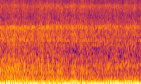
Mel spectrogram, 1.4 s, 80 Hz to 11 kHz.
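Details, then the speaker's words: First start of a budget cammed 5.3L V8 on a rough base tune, revved a few times: deep, steady rumble with no tapping, knocking or clatter; engine sounds healthy. "well it's not fully tuned but it's running on the tune he threw in it uh everything sounds good no knocking no clanging no banging uh reved it a few times"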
